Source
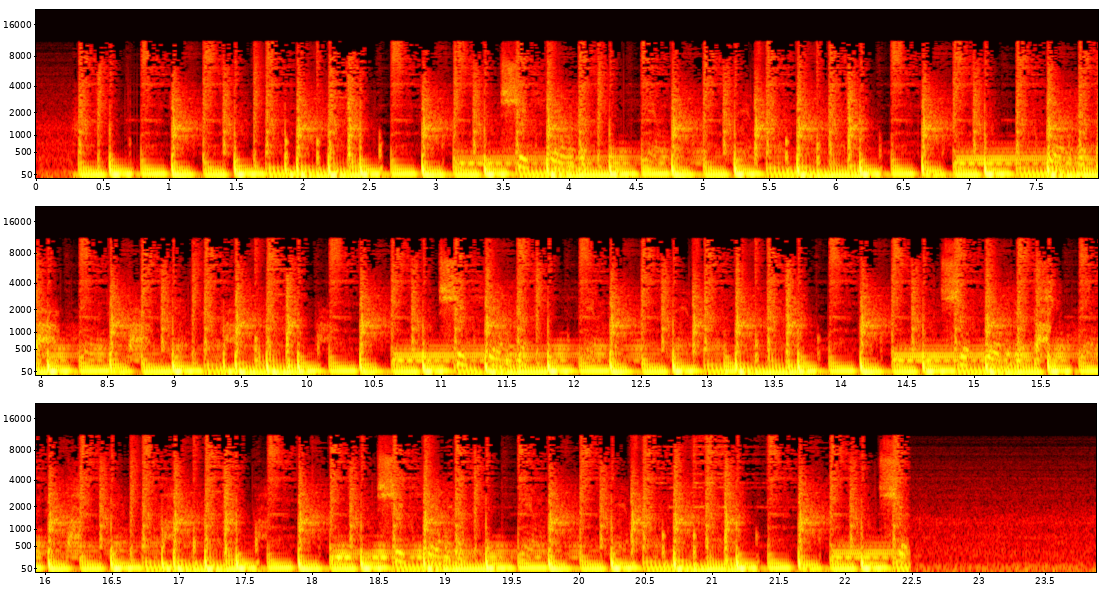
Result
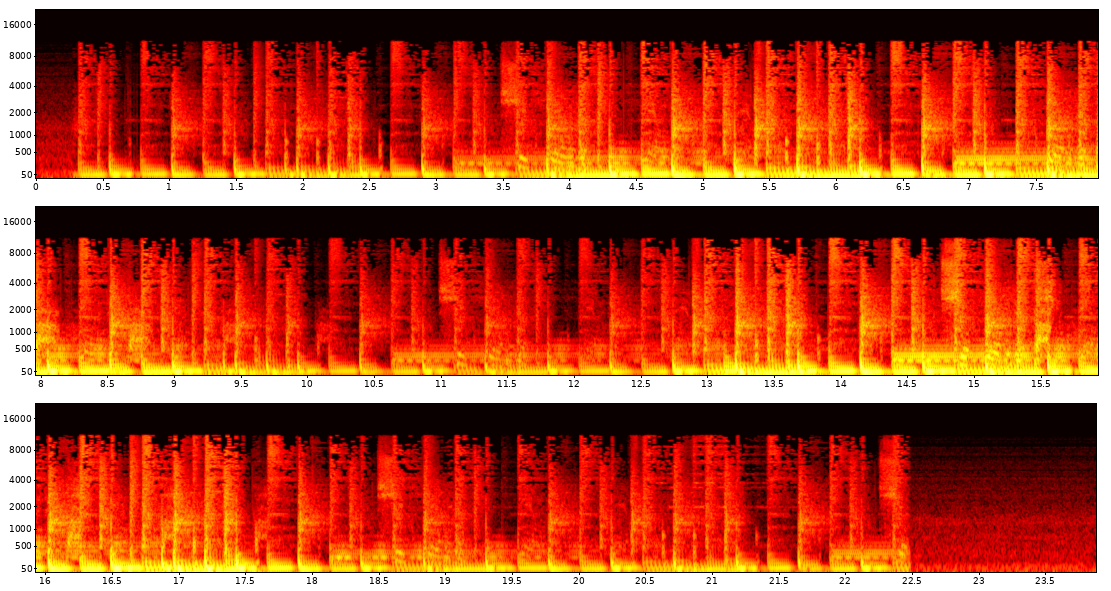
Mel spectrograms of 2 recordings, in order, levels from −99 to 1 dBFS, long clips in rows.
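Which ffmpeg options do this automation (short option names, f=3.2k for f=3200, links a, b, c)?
-af "volume=13dB,afade=t=in:st=3.53:d=0.79:silence=0.354813,afade=t=out:st=8.74:d=0.98:silence=0.281838,afade=t=in:st=12.56:d=0.7:silence=0.223872,afade=t=out:st=17.19:d=1.01:silence=0.298538"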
